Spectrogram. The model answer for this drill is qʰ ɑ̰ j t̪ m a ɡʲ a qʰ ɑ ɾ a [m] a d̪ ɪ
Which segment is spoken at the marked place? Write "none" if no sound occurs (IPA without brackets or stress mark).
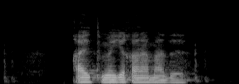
m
